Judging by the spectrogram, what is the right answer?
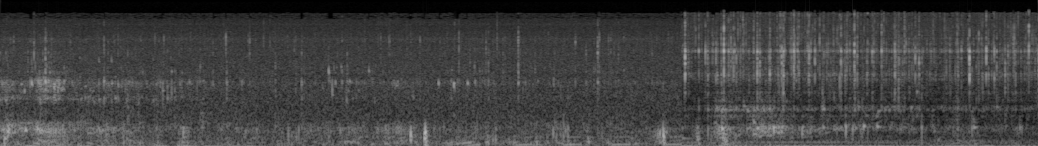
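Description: Water heard through a camera filming underwater: a muffled, noisy wash of moving and bubbling water with a few sharp pops. About seven seconds in, the sound changes and a faint steady hum joins it.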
